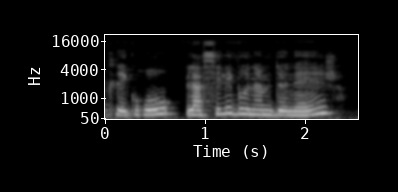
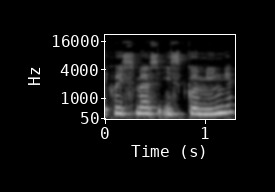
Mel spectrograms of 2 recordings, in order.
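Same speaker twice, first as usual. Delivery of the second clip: English read with a French accent. Real, not acted. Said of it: "Avec mon accent".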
